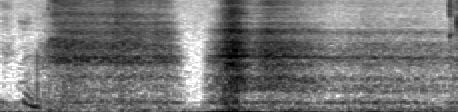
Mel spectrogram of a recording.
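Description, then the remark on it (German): Heavy, snorting breaths of a person panting while sitting in front of a microphone, a sharp nasal intake around the middle followed by a rough, drawn-out exhale, with no talking. “Sobald ich hier davor sitze, fange ich an zu hecheln.”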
